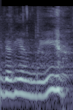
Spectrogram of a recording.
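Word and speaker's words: Vivien Leigh: And then come to find out, I've never actually heard her name pronounced on film, and it's actually Vivian Leigh.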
